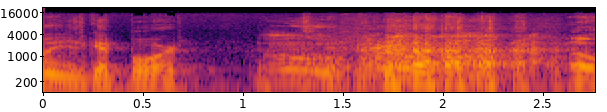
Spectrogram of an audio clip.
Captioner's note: laughter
